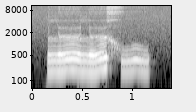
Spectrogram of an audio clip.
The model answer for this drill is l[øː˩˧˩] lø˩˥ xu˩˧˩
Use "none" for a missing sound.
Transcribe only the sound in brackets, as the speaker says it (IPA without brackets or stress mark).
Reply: øː˩˧˩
